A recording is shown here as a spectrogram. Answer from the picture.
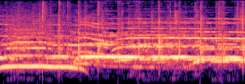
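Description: Crowd cheering: several people letting out long, high-pitched cries that overlap, each sliding up at the start and down at the end, with scattered claps among them.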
